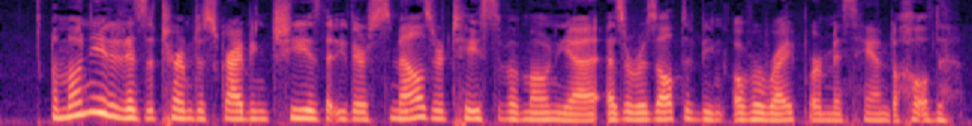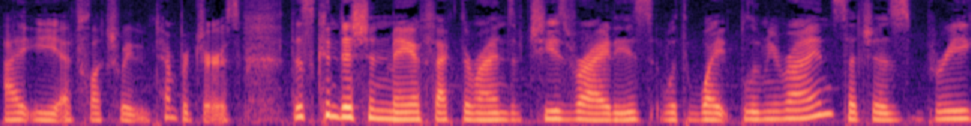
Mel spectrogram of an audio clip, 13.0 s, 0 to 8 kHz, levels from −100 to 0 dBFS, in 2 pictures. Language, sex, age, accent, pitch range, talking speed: English, female, 30-49, American, 165-200 Hz, 190 wpm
